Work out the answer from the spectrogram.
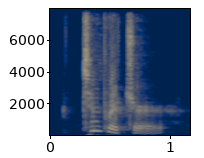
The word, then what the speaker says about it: temperature: temperature temperature tim or tem temperature that t is typically pronounced like a ch if you were to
